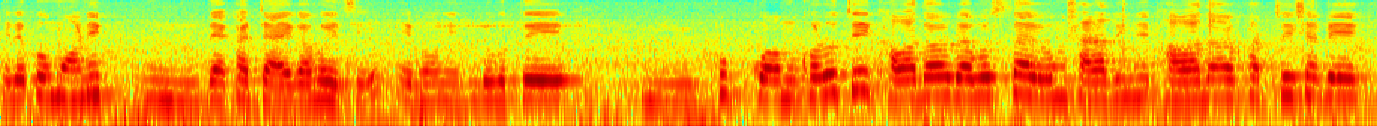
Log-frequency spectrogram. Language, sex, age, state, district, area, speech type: Bengali, female, 45-60, West Bengal, Kolkata, urban, spontaneous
